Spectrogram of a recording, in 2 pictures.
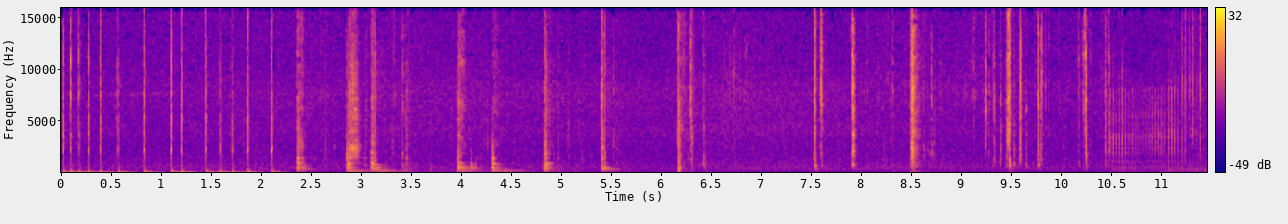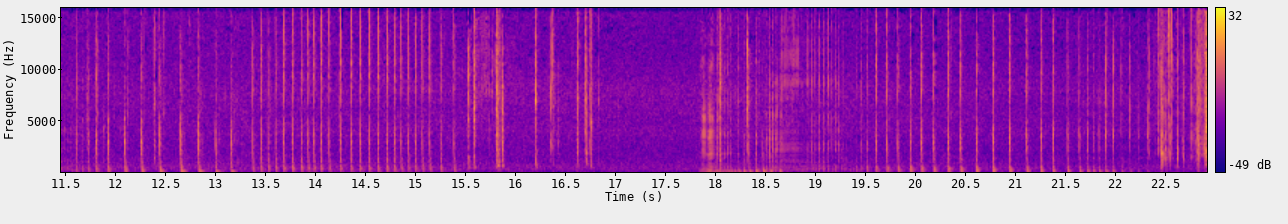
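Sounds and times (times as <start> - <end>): wood creaking: 0.0 - 6.6, 7.5 - 15.5, 17.8 - 22.9
wood knocks and snaps: 0.0 - 6.6, 7.5 - 10.4, 19.7 - 22.9.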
